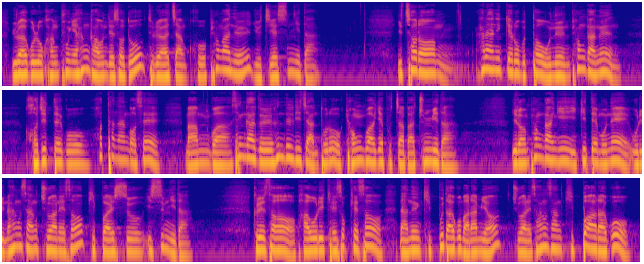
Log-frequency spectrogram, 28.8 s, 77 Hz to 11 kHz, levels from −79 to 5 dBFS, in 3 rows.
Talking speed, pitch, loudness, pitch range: 275 characters per minute, 155 Hz, -17 LUFS, 140-170 Hz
